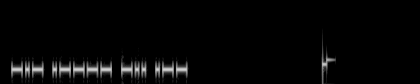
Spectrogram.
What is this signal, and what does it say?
Morse code, heard as a keyed tone, about 36 wpm, 700 Hz. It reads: K1DW
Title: USA Callsign DE Callsign - 4 Characters - 35wpm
